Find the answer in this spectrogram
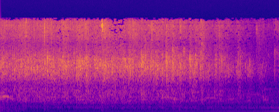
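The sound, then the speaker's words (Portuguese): An audience applauds, a dense, steady wash of many hands clapping that holds strong for a few seconds before gradually tapering off toward the end. “Aplauda ele, vamos orar, vamos embora.”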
